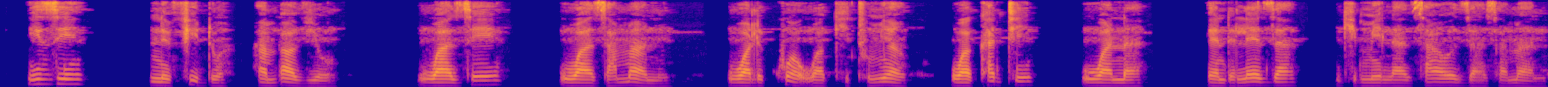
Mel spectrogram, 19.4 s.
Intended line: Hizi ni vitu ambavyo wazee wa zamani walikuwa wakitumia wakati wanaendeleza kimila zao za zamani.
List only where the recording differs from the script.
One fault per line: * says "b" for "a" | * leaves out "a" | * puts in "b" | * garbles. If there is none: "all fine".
all fine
